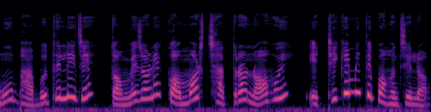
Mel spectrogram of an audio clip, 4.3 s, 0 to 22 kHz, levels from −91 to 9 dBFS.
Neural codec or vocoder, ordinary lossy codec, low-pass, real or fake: vocoder, 48 kHz, 128 mel bands, Vocos; none; 14.4 kHz; fake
